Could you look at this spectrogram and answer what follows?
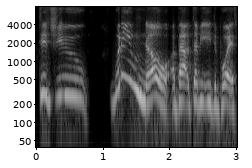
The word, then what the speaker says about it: Du Bois: And it's the Anglo pronunciation of Du Bois.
